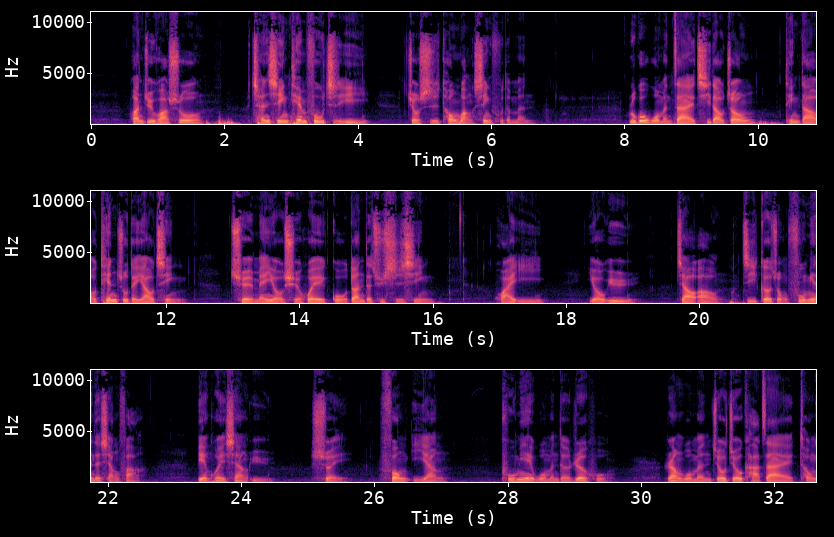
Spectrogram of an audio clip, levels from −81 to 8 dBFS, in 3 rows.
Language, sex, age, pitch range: Chinese, male, 20-39, 90-115 Hz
